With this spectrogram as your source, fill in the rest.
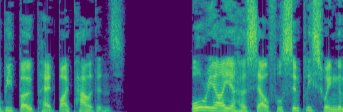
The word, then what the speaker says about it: Auriaya: oriyaya watch the pronunciation patrols a large room with her four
